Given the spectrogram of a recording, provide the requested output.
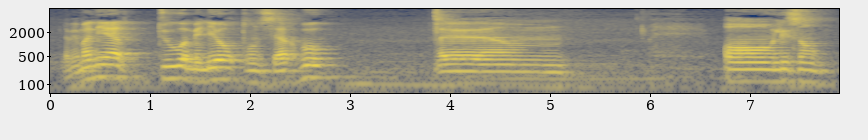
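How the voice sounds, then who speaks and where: Audible room echo carries a man's dark, mellow tone as he speaks at a very slow pace with ordinary pitch variation. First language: not French (learner, one year) (speaking French). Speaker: language learner vlogger. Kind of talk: casual monologue vlog. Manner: halting, many hesitations.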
